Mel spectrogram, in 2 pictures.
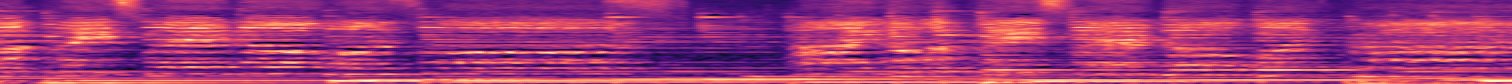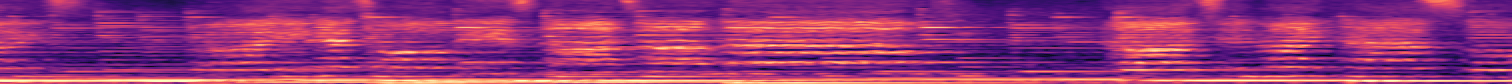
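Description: A mixed high school choir singing in harmony, holding sustained chords that change every second or two.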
